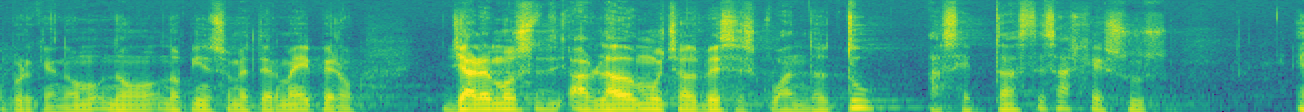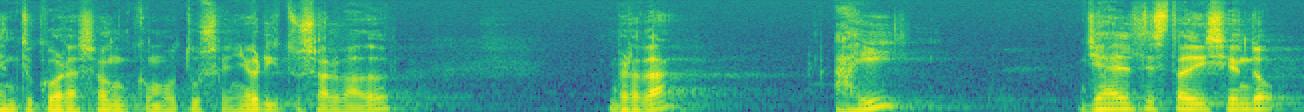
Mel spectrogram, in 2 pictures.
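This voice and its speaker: A man from Colombia with a Colombian accent, preaching a sermon as pastor, talking conversationally and asking the congregation questions. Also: fairly high pitch. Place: church hall. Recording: long reverb of a church hall.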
